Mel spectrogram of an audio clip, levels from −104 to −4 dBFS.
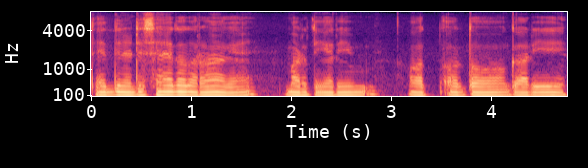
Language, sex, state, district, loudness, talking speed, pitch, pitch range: Chakma, male, Tripura, Dhalai, -16 LUFS, 115 wpm, 100 Hz, 100-105 Hz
